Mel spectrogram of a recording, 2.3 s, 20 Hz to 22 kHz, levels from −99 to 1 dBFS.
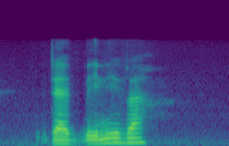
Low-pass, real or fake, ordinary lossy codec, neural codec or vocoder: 7.2 kHz; fake; AAC, 64 kbps; codec, 16 kHz, 0.8 kbps, ZipCodec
